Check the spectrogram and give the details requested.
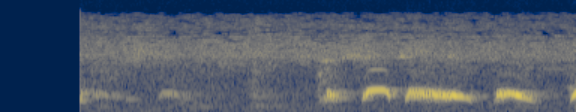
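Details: Spotted dove giving the deep 'sấm chuông' style call, used to stir males and females. After about two seconds of quiet room hiss, a run of five or six low, hollow coo notes follows in quick succession.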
